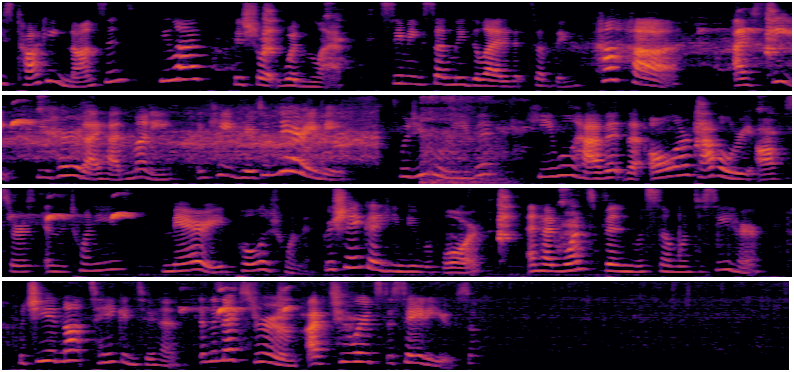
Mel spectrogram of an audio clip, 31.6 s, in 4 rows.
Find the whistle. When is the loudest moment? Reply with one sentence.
The loudest moment of the whistle is at 26 seconds.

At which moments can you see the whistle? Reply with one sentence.
The whistle can be heard from 7.0 to 8.4 s, from 16.1 to 17.1 s and from 25.5 to 26.6 s.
